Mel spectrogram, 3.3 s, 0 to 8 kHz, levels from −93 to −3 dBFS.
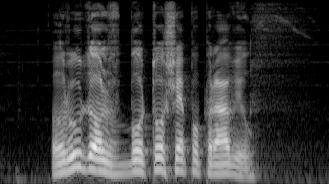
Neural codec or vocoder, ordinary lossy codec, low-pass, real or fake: none; none; none; real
